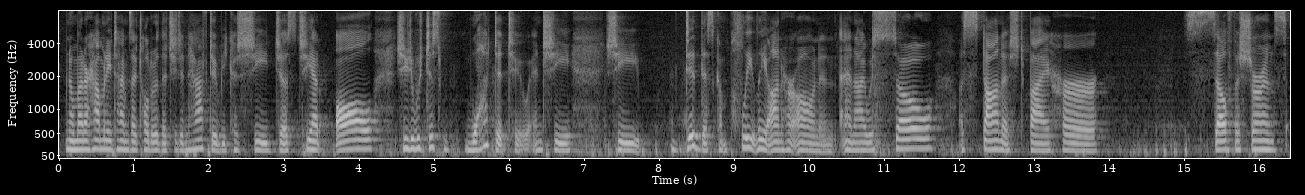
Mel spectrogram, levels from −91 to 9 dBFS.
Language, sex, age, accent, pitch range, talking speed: English, female, 40-59, American, 150-190 Hz, 150 wpm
